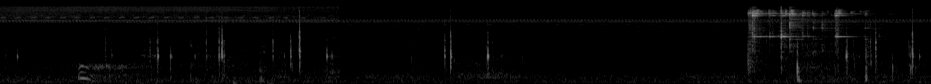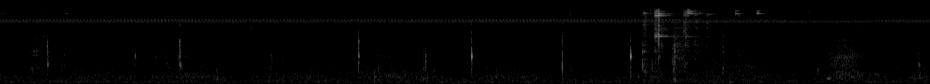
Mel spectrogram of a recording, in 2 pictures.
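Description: Discs striking an old chain disc golf basket: a jangling metallic clatter of chains a little before halfway, then another cluster of clanks near the end. A steady high drone of insects runs underneath.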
